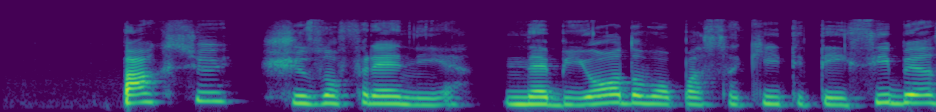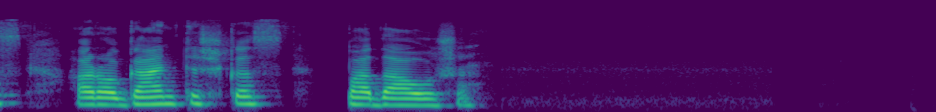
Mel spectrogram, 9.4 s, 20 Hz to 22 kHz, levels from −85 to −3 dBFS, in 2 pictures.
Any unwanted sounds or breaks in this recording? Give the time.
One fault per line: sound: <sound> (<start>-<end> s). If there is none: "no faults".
no faults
